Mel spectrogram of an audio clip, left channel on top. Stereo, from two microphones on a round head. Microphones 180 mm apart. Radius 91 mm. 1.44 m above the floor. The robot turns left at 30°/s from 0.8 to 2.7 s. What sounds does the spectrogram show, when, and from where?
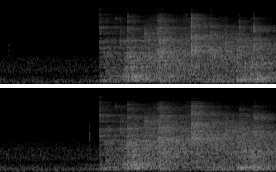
1.0 s crumpling: centre (ahead or behind), 0.9 m; by 2.6 s 50° left (ahead or behind), 0.9 m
